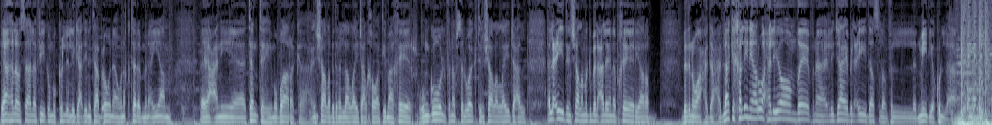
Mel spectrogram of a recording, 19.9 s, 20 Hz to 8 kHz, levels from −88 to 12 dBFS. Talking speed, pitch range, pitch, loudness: 170 wpm, 115-140 Hz, 125 Hz, -20 LUFS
